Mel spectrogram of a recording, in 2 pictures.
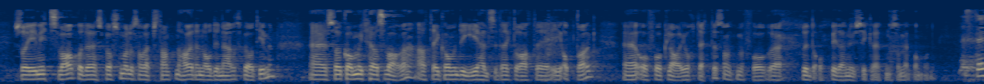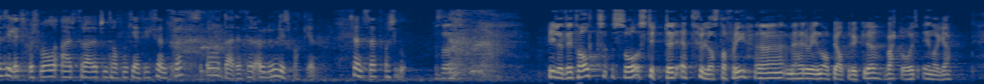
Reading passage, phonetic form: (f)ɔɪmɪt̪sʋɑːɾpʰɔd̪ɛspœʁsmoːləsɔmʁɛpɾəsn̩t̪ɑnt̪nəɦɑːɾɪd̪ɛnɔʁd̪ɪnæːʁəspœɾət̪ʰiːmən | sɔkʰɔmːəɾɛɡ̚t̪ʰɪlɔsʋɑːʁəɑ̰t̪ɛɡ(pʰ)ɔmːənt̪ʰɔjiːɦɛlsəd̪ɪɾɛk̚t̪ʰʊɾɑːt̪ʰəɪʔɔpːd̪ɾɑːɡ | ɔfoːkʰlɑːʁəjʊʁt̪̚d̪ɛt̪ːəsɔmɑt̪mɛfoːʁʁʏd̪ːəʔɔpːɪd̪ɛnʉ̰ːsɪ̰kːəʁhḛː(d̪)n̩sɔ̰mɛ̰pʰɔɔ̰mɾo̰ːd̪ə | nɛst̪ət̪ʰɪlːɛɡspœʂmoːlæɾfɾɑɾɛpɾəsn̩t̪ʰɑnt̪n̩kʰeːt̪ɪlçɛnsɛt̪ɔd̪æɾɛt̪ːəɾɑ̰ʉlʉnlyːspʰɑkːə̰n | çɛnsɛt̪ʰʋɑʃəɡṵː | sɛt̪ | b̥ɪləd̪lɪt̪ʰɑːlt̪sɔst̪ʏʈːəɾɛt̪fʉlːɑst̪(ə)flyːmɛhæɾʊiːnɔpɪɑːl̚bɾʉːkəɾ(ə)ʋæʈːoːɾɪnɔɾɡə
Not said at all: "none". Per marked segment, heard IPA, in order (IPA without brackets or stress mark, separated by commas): s, kʰ, t̪, ɑ, ə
